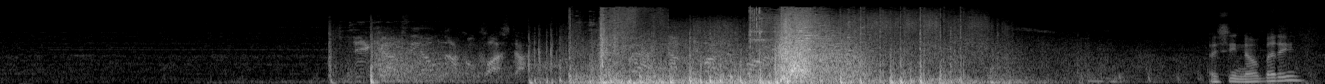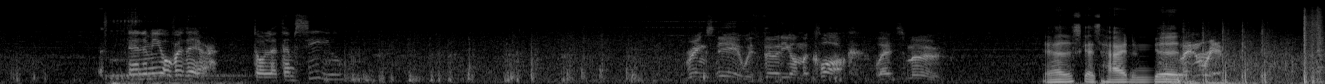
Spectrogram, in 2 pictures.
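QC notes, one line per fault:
24.65 to 24.81 s, burst of packet loss: about 140 ms went missing, and the receiver stretched the last sound and faded it down before playback jumped ahead.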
